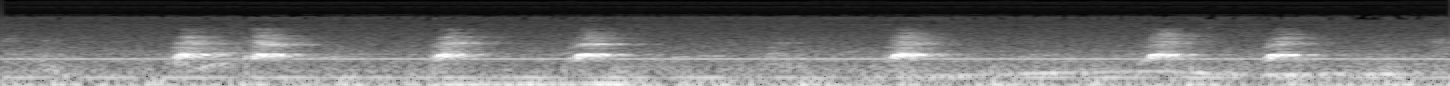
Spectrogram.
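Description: A dog named Stanley barks from an upstairs room, about eight distinct muffled barks in uneven pairs, moderately distant, over a steady low hum.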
